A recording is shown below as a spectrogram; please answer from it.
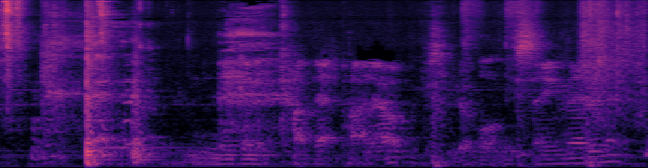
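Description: Indistinct talking and laughter between two people, with one sharp knock about half a second in.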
